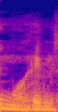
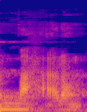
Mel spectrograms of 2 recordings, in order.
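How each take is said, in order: First: Muhrim with u in the first syllable, i in the second; common mistaken reading. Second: Mahram with a in the first syllable; corrected reading mahram. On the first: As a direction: say muhrim as "muh-rim". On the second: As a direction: say mahram as "mah-ram". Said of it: "Yang benar mahram". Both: Shown as a demonstration.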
